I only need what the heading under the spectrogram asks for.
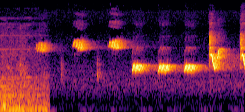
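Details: Song of a thrush nightingale: after a brief burst of low noise, clear whistled notes, then three repeated lower whistles and sharp high chips.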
